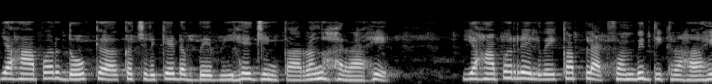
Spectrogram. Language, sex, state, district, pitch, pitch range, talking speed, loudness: Hindi, female, Maharashtra, Mumbai Suburban, 245 Hz, 230-260 Hz, 185 wpm, -14 LUFS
